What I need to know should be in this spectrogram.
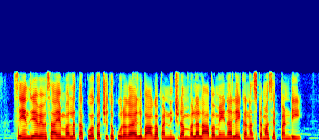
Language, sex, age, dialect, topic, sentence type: Telugu, female, 46-50, Southern, agriculture, question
